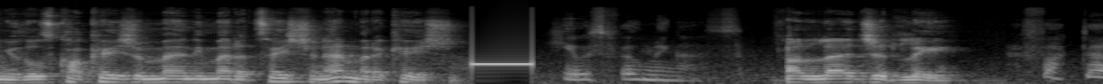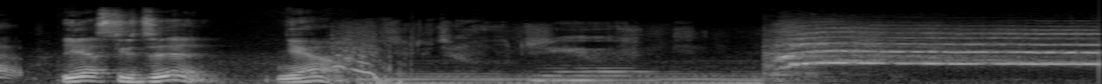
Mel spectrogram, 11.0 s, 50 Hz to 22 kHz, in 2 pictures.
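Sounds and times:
low droning film score: 0:07.5 - 0:11.0
shrill high-pitched scream: 0:09.4 - 0:11.0.

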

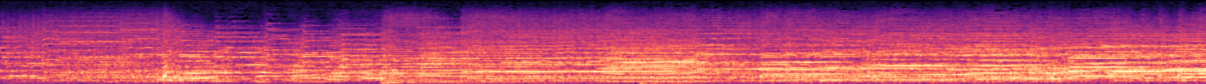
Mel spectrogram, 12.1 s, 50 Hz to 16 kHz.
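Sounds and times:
orchestra playing loud chords: 0:00.5 - 0:12.0.

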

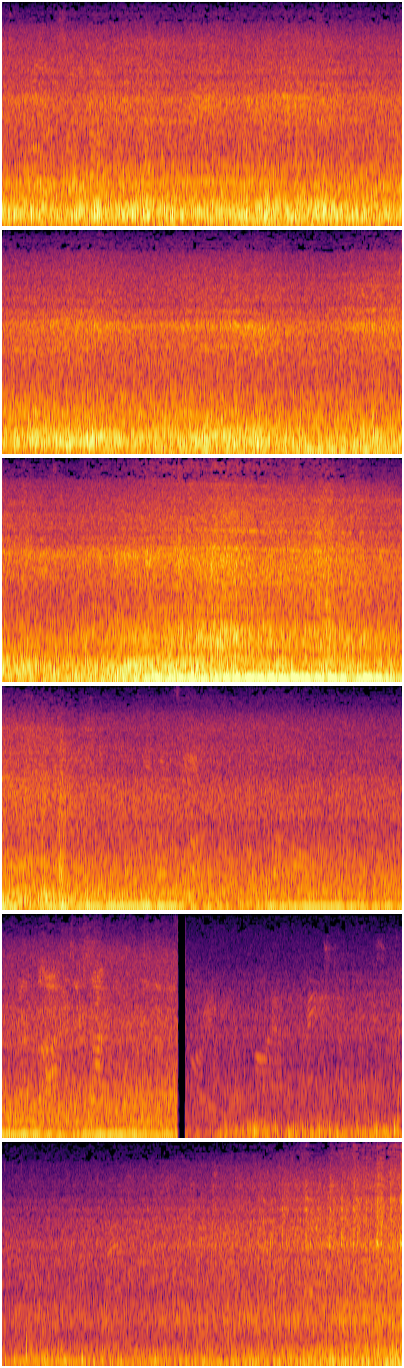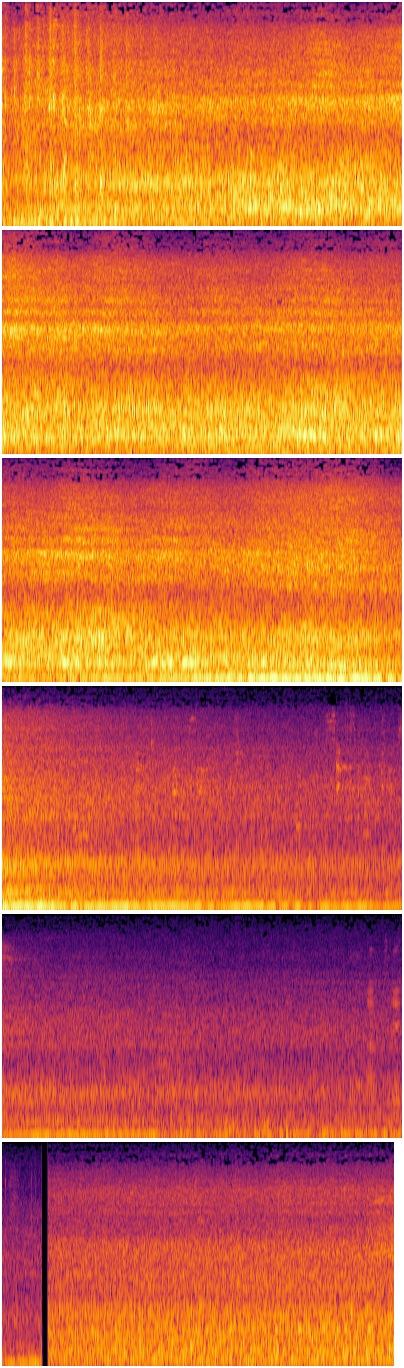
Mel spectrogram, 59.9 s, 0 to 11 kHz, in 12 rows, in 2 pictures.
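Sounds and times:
train passing over rails: 0:00.0 - 0:59.9.

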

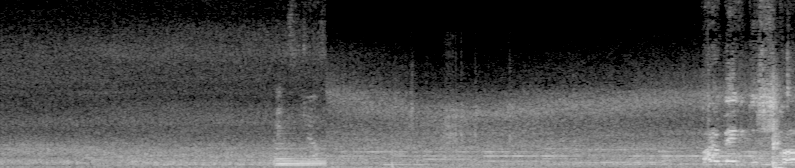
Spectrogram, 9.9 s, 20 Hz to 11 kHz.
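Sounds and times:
steady machine noise with hum: 0:00.0 - 0:09.9.

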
